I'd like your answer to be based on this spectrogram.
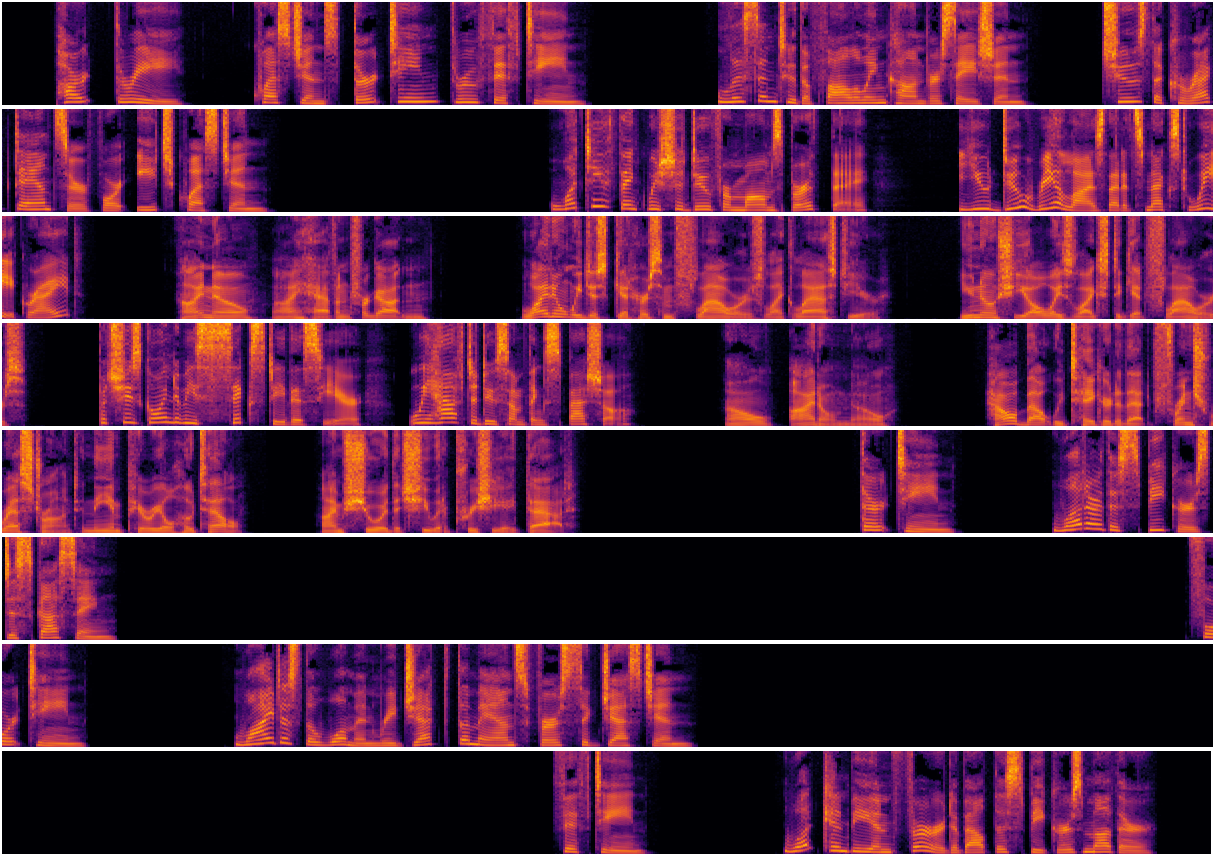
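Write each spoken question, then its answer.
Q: What are the speakers discussing?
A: What to do for their mom's birthday

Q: Why does the woman reject the man's first suggestion?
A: Their mom is turning 60, so they should do something special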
